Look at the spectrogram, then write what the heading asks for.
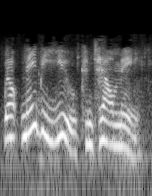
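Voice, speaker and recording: Lively, probing police lieutenant, old radio. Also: female voice, medium pitch, crowd noise. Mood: urging. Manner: probing, deliberate questioning. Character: sharp, persistent female police lieutenant investigating murders. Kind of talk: old radio drama acting. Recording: muffled, noisy 1970s radio recording.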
